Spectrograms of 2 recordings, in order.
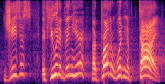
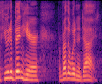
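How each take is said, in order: First: It is said in an upset, frustrated tone. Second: It is said in a calm, matter-of-fact tone. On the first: She is upset that he did not come. "Mary said it like this, ... it's a frustrated tone" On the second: She is simply stating a fact. "it's a matter of fact"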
